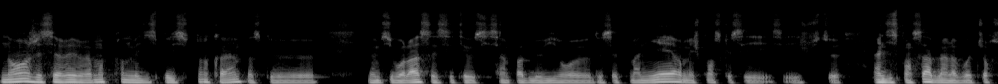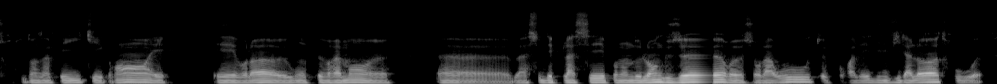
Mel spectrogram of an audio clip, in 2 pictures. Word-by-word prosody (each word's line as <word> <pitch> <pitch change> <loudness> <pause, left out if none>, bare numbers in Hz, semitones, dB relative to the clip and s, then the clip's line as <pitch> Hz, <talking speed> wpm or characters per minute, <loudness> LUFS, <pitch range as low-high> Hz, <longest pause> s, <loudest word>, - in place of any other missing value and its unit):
Non, 125 +5 +5
j'essaierai 105 -2 +3
vraiment 100 +2 +2
de - - -10
prendre 105 -2 -2
mes 100 - +3
dispositions 95 +3 -3
quand 100 - -1
même 110 +4 +2
parce 90 -6 -7
que, 85 +2 -5 0.5
même 90 -1 -1
si, 90 - -7
voilà, 95 +4 +4
ça 95 -4 -3
c'était 90 +2 -6
aussi 85 -1 -3
sympa 95 0 -4
de 90 - -5
le 90 -1 -1
vivre, 90 -1 -2
heu, - - -5
de 85 - -7
cette 90 +2 -7
manière 110 +6 +3
mais 95 -3 -1
je - - -12
pense 95 -1 -7
que - - -13
c'est 80 -4 -7
c'est 80 - -12
juste, 90 +1 -15
heu, - - -4 0.3
indispensable, 95 +1 +2
hein, 95 - +1
la 90 - +2
voiture. 85 +4 -4
Surtout 100 - -18
dans 90 -2 -3
un 85 - -3
pays 90 +2 -1
qui 85 -3 -5
est 85 - -2
grand 105 +1 +1
et 90 -1 -2 0.4
et 90 -1 0
voilà, 85 +2 0 0.2
heu, 85 0 +1
où 85 +1 -2
on 85 - -3
peut 85 +2 -5
vraiment, 90 +1 +1
heu 80 -1 -4 0.5
heu, 75 -5 -4
bah, 80 0 -5
se 95 - -7
déplacer 95 +1 +1
pendant 90 -1 -1
de 90 +1 +3
longues 95 0 +4
heures, 105 -1 +7
heu, 85 - +1
sur 85 0 -5
la 90 - 0
route 110 +3 0
pour - - -11
aller 90 +2 -4
d'une 90 0 -3
ville 90 +1 -3
à 90 - +2
l'autre 105 +3 +4
ou 85 0 -4
heu - - -11
90 Hz, 220 wpm, -28 LUFS, 85-100 Hz, 0.5 s, heures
